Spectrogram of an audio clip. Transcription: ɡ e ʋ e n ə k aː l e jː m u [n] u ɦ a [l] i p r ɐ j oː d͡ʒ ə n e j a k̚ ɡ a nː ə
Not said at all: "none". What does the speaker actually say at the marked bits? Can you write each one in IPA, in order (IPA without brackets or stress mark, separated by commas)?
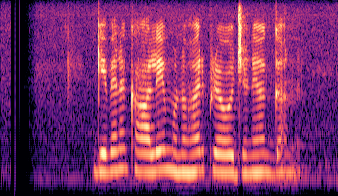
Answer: n, ɾ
